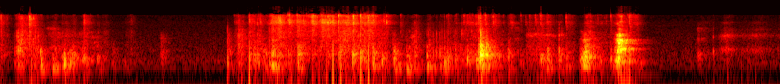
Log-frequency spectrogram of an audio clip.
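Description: Dog barking, with a few sharp barks about seven to nine and a half seconds in, after a few seconds of hissy noise.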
